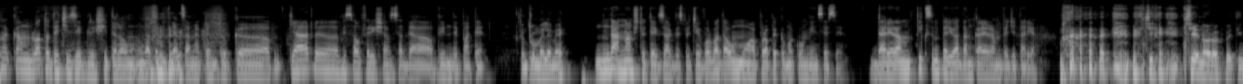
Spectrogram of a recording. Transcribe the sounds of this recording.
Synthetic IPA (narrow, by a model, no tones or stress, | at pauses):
nəkəamluat̪o̞d̪e̞t͡ʃizije̞ɡɾe̞ʃit̪əlaomomend̪at̪ənviasameape̞nt̪ɾukəkʲarəmisaofe̞ɾit̪ʃansa̰d̪e̞avind̪e̞pat̪e | ɨnt̪ɾunmelemed̪anuamʃt̪iut̪e̞ɡzak̚t̪̚d̪e̞spɾe̞t͡ʃe̞jevo̞rbad̪ao̞muapɾoape̞kɨməko̞nvinse̞se̞̰ | d̪aɾje̞ɾamfiksɨnpe̞ɾioad̪aɨŋkaɾe̞jeɾamve̞d͡ʒe̞t̪aɾḭa̰n | t͡ʃet͡ʃenoɾoɡpe̞t̪in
